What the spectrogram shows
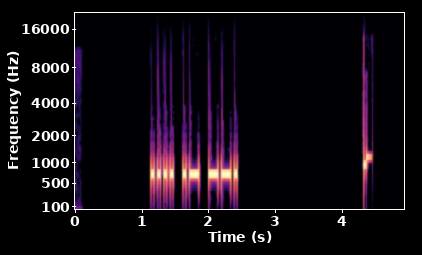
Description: Morse code, heard as a keyed tone, about 25 wpm, 700 Hz. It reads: HAG
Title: USA Call Sign Postfixes - 3 Letters 25wpm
